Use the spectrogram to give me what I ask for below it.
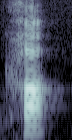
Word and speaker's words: Kha: He uses a very, very funny name in Sanskrit used in yoga, which is called Kha.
